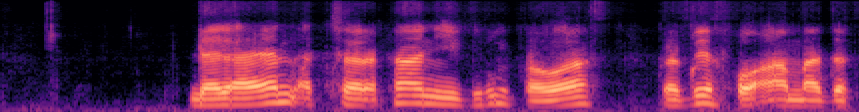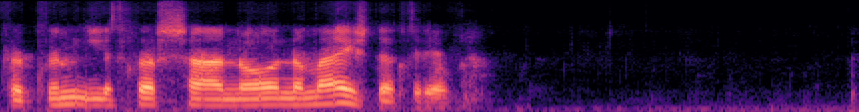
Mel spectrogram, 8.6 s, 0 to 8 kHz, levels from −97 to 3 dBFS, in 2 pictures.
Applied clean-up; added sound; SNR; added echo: neural mask model DeepFilterNet 3.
